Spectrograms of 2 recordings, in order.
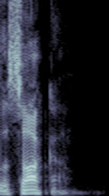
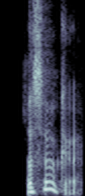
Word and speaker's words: Ahsoka: I thought it was Osaka. Ahsoka. That's how you say it.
